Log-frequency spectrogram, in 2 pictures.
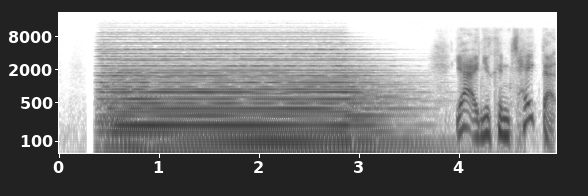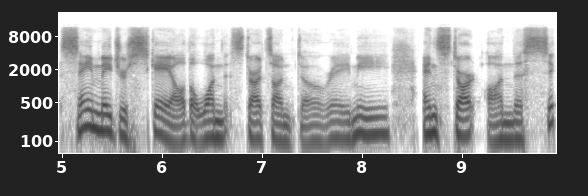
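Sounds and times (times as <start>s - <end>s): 
major chord played on an instrument: 0.4s - 4.0s
speech: 4.0s - 9.9s.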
